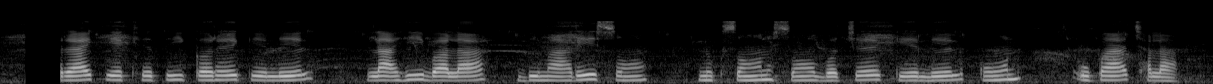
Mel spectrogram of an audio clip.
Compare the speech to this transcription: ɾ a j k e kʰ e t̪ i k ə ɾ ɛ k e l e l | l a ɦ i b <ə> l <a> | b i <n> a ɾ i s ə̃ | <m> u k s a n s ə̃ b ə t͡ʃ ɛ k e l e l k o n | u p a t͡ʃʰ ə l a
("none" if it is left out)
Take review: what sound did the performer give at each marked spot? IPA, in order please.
a, a, m, n

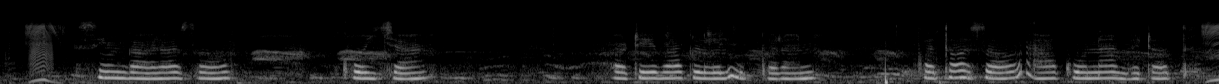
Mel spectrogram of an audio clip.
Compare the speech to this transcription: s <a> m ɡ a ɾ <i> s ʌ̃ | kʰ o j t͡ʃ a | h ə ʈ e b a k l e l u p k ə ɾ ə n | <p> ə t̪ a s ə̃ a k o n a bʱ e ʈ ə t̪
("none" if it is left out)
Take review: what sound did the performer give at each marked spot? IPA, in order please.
i, a, k

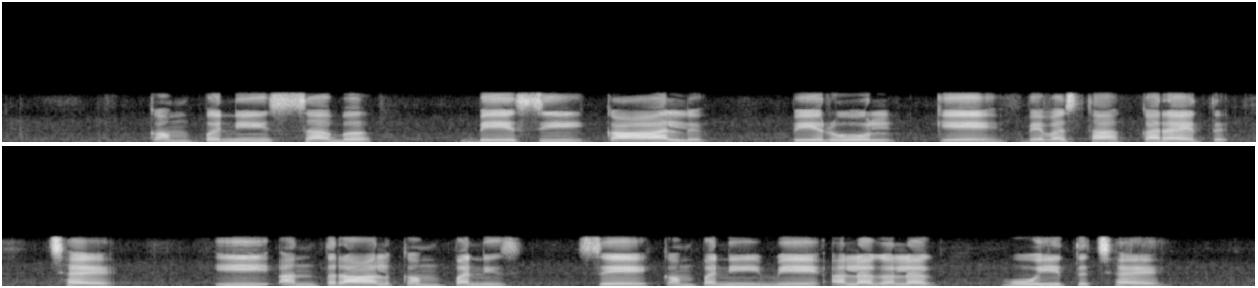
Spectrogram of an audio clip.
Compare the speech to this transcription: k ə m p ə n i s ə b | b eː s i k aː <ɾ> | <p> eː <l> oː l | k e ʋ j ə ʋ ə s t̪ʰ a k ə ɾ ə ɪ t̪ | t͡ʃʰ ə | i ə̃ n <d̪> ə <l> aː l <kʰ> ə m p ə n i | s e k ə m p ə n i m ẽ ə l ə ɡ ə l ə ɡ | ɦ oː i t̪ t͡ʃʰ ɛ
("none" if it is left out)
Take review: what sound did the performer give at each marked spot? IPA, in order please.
l, p, ɾ, t̪, ɾ, k

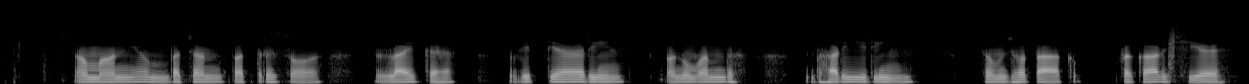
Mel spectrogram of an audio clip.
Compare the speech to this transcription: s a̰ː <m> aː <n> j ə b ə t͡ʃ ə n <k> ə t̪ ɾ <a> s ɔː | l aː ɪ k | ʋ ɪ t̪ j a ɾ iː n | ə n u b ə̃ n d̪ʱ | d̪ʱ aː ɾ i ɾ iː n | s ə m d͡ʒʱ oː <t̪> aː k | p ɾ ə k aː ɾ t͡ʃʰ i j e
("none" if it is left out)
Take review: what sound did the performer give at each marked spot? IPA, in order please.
m, n, p, ə, t̪

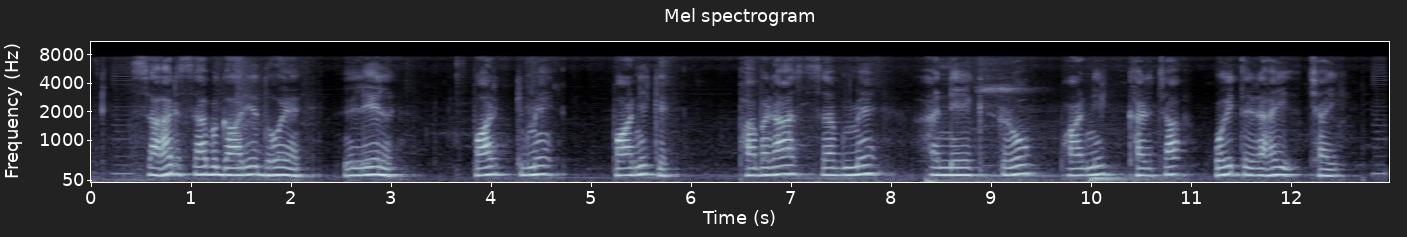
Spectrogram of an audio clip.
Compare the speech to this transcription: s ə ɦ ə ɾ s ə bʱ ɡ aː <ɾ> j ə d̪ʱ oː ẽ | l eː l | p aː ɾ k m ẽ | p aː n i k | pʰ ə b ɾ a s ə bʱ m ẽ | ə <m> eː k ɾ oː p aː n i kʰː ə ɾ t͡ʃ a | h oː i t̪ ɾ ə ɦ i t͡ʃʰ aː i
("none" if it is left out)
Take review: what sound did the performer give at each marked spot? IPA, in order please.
ɾ, n

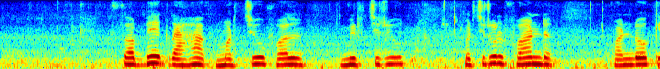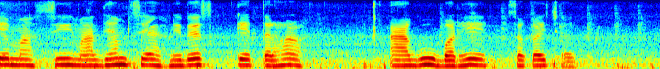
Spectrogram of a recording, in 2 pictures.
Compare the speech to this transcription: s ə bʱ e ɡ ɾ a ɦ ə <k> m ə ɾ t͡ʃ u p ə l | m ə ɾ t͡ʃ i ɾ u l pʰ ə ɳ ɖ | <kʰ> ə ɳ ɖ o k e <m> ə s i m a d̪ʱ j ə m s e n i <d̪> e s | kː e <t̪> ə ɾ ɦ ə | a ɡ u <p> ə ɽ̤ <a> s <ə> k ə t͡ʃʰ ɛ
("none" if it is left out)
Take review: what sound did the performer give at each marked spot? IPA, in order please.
k, pʰ, m, d̪, t̪, b, e, ə

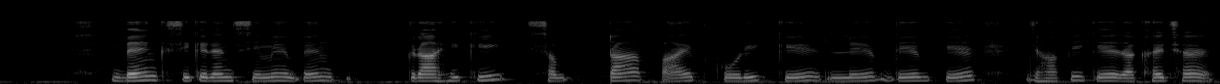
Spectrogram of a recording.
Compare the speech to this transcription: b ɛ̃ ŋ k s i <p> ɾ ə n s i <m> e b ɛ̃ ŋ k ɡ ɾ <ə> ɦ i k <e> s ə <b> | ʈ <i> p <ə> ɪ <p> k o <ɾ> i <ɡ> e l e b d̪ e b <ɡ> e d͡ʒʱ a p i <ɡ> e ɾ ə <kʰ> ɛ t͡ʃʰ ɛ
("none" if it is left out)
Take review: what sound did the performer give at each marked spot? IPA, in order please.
k, m, a, i, b, a, a, p, ɾ, k, k, k, kʰ

